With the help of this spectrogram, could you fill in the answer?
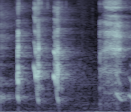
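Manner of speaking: airy laugh with no voice; a soft breathy giggle; quiet airy laughter. Real, not acted. Laughs after the tease.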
